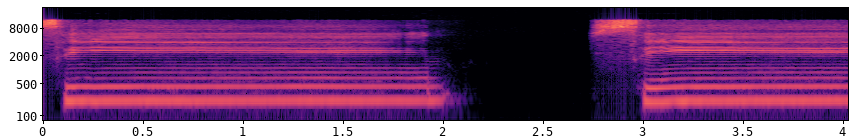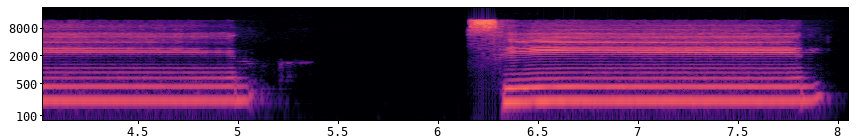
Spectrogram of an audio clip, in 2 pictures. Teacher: সিন চার আলিফটা নিয়ে উচ্চারণ করব। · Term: সিন অক্ষর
